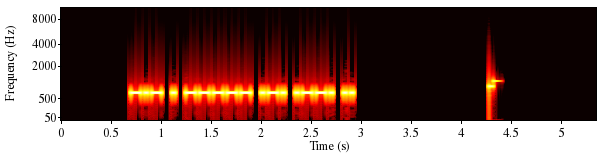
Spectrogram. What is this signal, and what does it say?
Morse code, heard as a keyed tone, about 36 wpm, 700 Hz. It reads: KE0RPI
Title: USA Call Signs - 6 Characters - 2x Character Spacing - 35wpm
